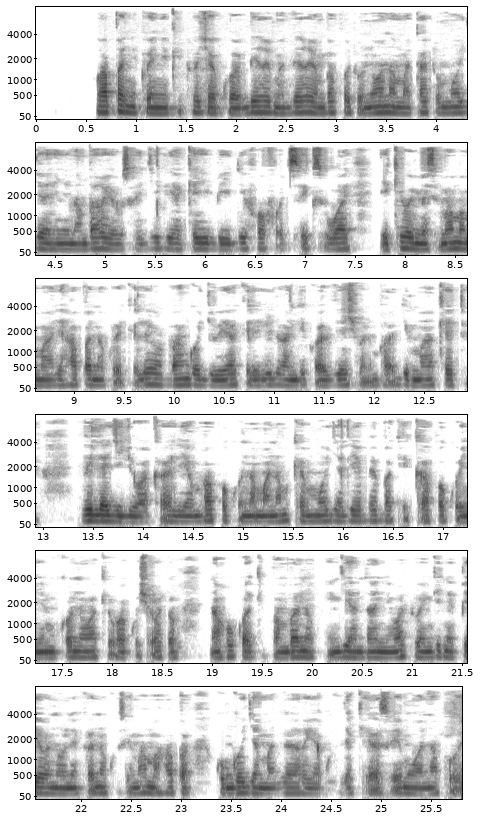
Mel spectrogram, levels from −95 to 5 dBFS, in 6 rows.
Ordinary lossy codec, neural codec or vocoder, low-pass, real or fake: AAC, 32 kbps; none; 7.2 kHz; real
